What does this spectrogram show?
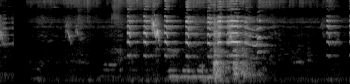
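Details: Red-wattled lapwing, one of a male and female pair that guard their chicks until they can fly, giving loud, harsh, harmonic call bursts in the middle of the recording, with faint low rumbling underneath.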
